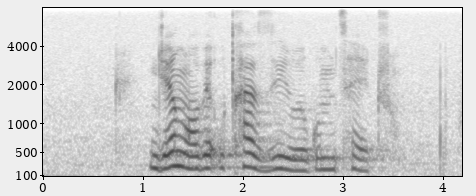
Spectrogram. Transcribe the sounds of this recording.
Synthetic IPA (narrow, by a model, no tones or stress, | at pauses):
nd͡ʒʱɛŋɔɓɛʔuǀʰaziwɛkʼum̩tʰɛːtʰɔ̥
